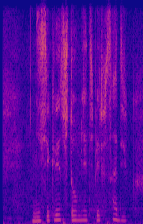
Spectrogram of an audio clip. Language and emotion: Russian, positive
